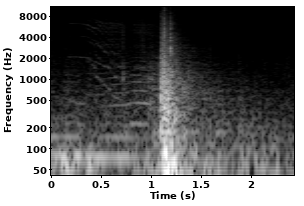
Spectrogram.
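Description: A heavy thud sounds against a wooden door.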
